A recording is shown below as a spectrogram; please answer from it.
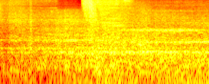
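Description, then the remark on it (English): A subway train surges through a tunnel in a loud, steady rumble, with a brief bright whoosh partway through as it rushes past. “In fast motion, traffic streams across Times Square, and a subway train surges through a tunnel.”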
